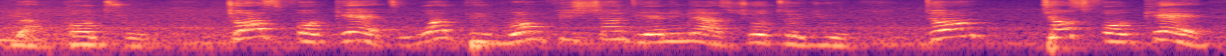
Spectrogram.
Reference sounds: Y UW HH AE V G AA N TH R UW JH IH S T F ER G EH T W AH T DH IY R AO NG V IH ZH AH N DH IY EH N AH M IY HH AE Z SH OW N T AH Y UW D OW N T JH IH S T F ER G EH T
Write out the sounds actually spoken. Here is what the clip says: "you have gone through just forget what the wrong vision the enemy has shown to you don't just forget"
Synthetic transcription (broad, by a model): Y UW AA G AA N T R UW JH IH S T F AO G EH T W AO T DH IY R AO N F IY SH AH N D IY EH N AH M IY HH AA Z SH OW T AH Y UW D OW N T JH IH S T F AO G EH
